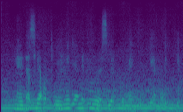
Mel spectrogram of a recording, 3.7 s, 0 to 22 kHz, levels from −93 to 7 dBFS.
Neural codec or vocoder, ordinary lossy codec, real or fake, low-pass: codec, 44.1 kHz, 2.6 kbps, DAC; none; fake; none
